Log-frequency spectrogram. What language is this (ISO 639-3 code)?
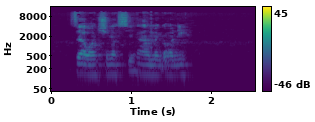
fas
